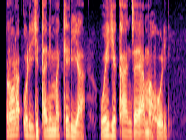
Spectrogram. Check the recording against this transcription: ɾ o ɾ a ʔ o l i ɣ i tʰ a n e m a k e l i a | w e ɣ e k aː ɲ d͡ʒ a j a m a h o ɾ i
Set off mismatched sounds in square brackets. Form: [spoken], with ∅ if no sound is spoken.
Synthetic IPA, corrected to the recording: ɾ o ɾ a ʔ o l i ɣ i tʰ a n [i] m a k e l i a | w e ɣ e k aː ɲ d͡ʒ a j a m a h o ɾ i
